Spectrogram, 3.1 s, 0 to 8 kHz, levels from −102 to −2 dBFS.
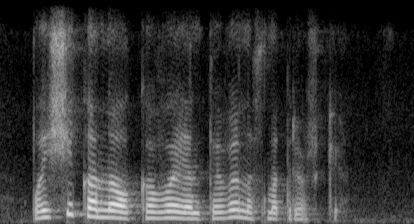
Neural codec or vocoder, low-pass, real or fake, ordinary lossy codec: none; 7.2 kHz; real; Opus, 16 kbps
